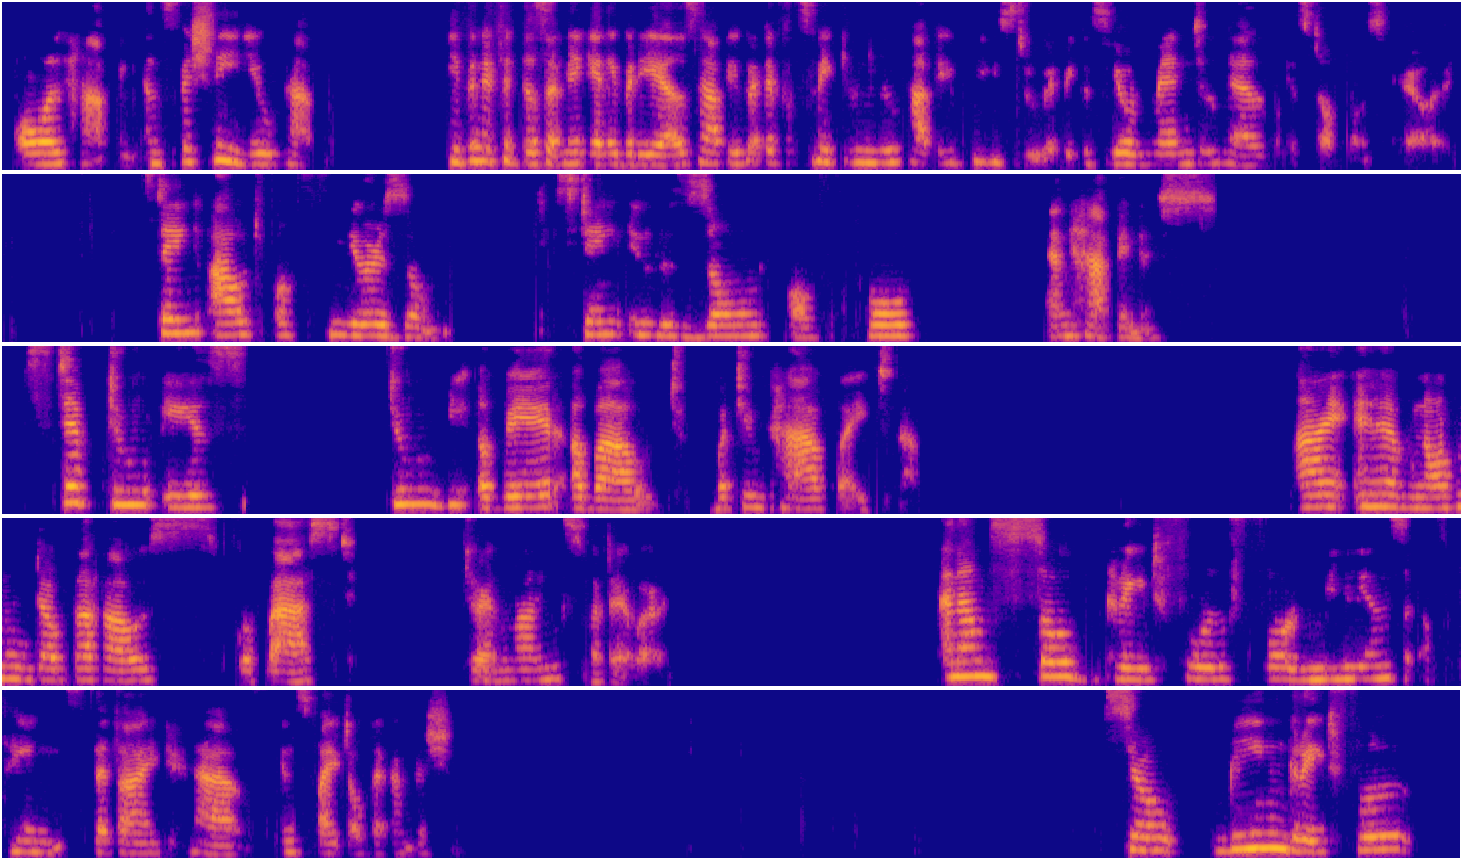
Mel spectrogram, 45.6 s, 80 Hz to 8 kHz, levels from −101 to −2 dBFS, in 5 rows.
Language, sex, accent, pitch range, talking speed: English, female, Indian, 195-230 Hz, 115 wpm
